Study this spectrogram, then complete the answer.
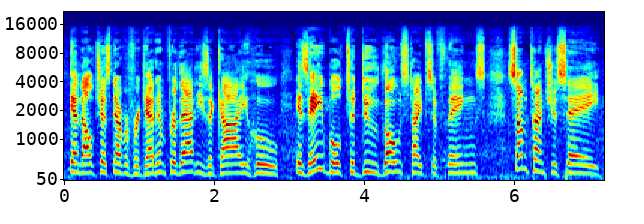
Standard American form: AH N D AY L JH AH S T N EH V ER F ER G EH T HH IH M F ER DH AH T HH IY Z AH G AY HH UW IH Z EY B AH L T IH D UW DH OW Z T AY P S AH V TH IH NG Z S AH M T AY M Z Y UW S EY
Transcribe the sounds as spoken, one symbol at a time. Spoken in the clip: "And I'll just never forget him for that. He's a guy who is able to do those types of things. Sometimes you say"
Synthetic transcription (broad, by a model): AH N AY L JH AH S T N EH V ER F ER G EH T HH IH M F ER DH AH T HH IY Z AH G AY HH UW IH Z EY B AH L T IH D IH DH OW Z T AY P S AH V TH IH NG Z S AH M T AY M Z Y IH S EY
